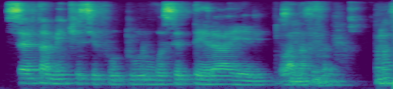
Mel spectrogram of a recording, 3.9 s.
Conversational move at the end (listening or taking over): taking over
